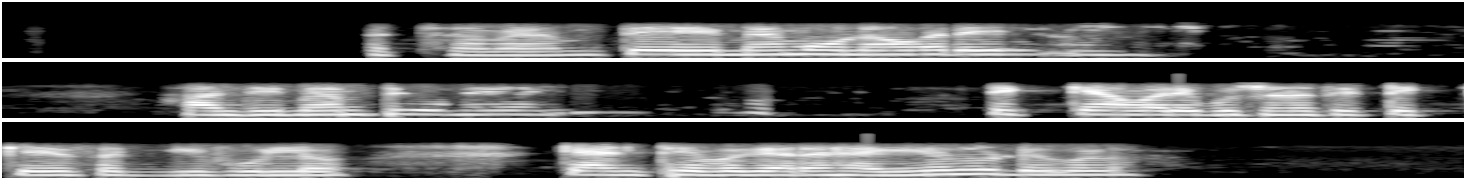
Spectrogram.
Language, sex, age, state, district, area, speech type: Punjabi, female, 18-30, Punjab, Mohali, rural, conversation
